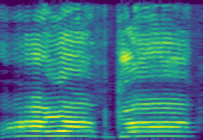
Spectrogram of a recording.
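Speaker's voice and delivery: long, high-pitched imitated scream; mock scream. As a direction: scream it out drawn-out and very loud, mocking. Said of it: "He, he must have been screaming".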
